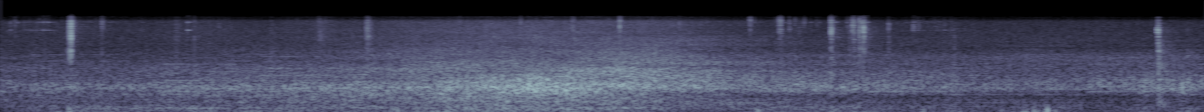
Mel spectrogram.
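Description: A car passing by, its noise swelling and then fading over a few seconds, with a few light clicks near the end as a key goes into the towbox's lock.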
